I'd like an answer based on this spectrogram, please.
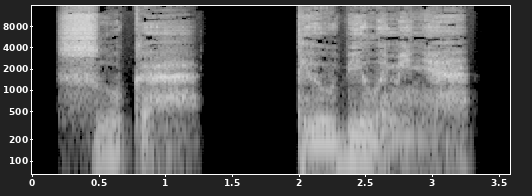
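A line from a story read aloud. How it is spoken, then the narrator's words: Hoarse. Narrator (Russian): сипло произнес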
